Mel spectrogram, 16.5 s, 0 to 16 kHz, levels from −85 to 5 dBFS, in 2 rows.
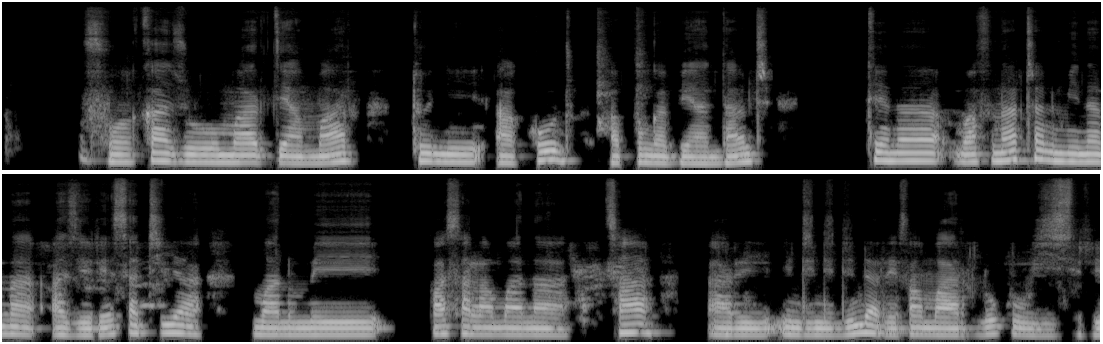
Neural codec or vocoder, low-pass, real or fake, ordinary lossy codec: none; 14.4 kHz; real; AAC, 96 kbps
